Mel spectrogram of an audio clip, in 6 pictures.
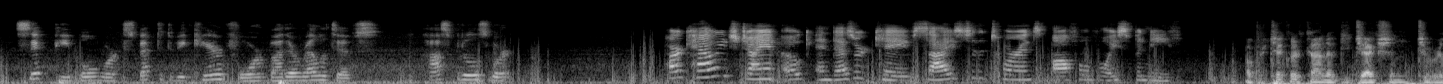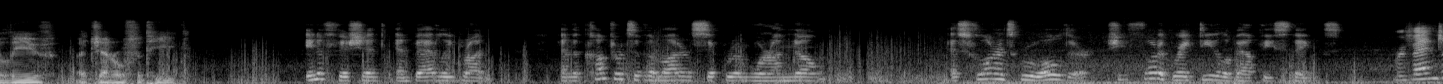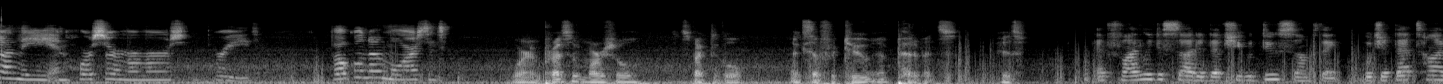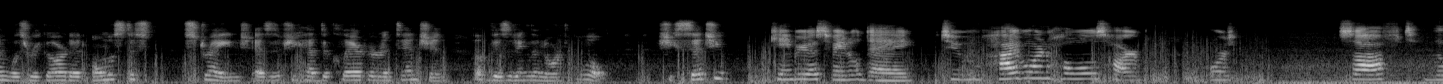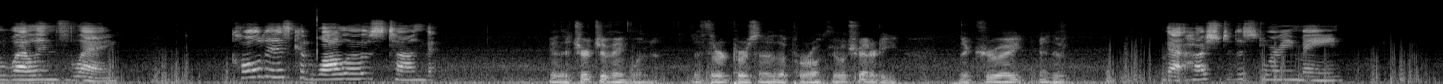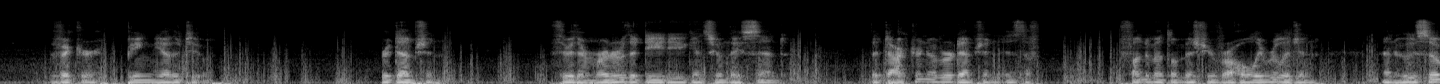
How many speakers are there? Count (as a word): three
